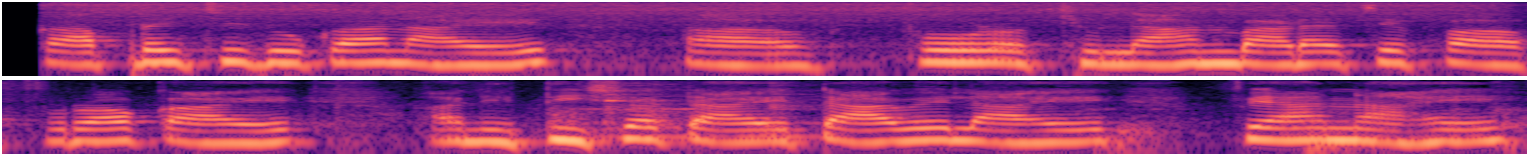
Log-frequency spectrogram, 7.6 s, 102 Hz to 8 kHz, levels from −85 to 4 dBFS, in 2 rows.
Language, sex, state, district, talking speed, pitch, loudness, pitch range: Marathi, female, Maharashtra, Chandrapur, 175 wpm, 220 Hz, -19 LUFS, 210-230 Hz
